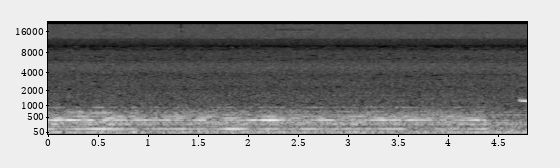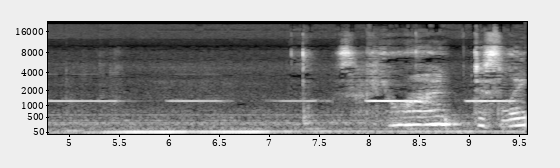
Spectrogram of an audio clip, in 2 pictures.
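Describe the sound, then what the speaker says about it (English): Reversing beeps from a truck outside, a steady repeating tone starting midway and continuing, distant and faint under a soft spoken voice and low rumble during a crystal and Reiki healing session. "I do apologize for the beeping in the background."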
